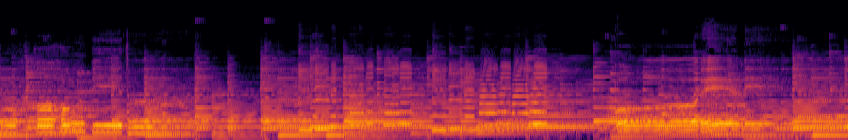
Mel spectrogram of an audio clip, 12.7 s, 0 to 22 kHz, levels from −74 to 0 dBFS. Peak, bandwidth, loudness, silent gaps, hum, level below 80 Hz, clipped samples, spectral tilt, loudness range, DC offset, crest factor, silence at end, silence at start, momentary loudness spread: -6 dBFS; 14 kHz; -21 LUFS; none; none; -42 dBFS; under 0.1%; -7 dB/octave; 3 LU; under 0.1%; 16 dB; 0 s; 0 s; 8 LU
